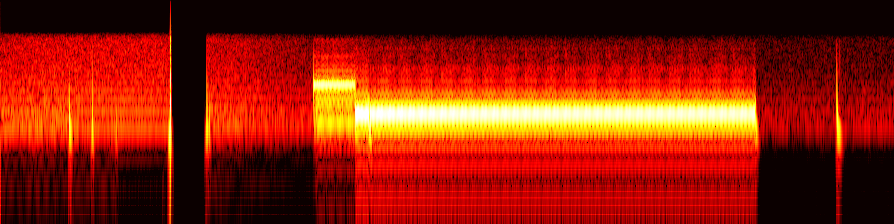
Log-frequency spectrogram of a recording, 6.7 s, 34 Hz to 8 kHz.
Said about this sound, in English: Scout 3 Air, stand by for tones.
